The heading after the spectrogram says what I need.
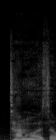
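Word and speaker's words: Tannhäuser: Tannhauser. We'd pronounce it Tannhauser with an umlaut.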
